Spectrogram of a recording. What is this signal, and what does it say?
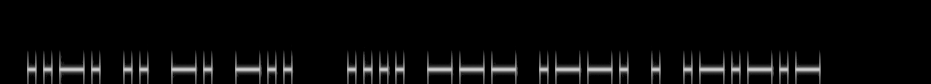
Morse code, heard as a keyed tone, about 15 wpm, 700 Hz. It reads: FIND HOPE.
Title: Sentences from Top 1300 Words 15wpm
